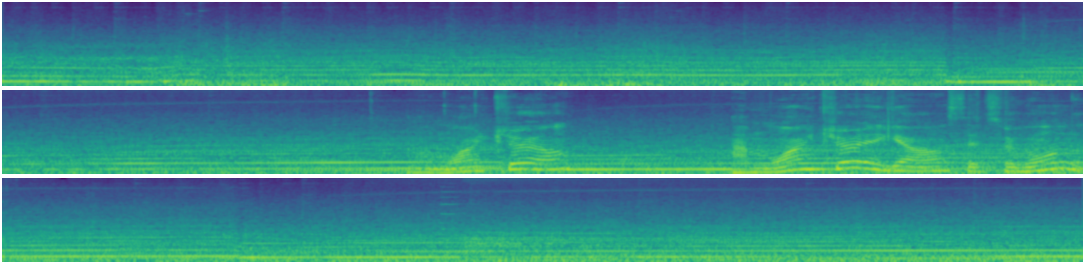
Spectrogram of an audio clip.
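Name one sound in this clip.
A racing car engine roars steadily, shifting up through the gears.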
